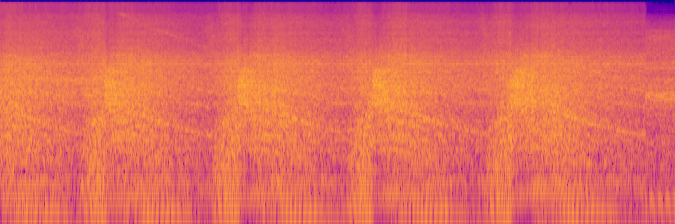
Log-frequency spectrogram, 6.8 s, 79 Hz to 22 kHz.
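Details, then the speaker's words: Subaru WRX engine, four throttle blips about every 1.5 seconds with a hard knock under each rise: actual rod knock from a spun bearing. The engine is to be removed and rebuilt. "Now let's talk about actual broad knock. And instead of just talking about it, let's show you an example. Because yeah, this one has it."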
